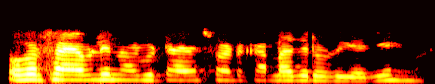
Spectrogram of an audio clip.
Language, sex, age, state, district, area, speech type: Punjabi, male, 18-30, Punjab, Hoshiarpur, rural, conversation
